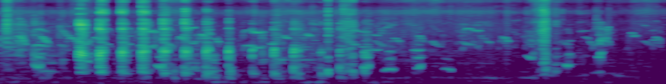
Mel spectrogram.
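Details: Grey francolin of the dakhni type, for comparing male and female voices: a fast series of sharp, harmonic clucking notes, about three to four per second, fading into scattered softer chirps.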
